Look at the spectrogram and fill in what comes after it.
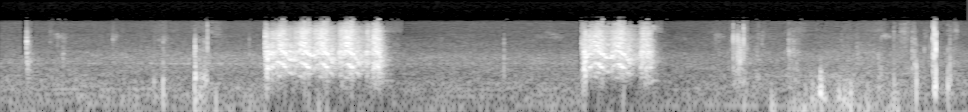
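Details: Suzuki GSX: two short bursts of starter whirring, about a second each, then silence; the engine spins over but never catches, cranks but won't start.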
